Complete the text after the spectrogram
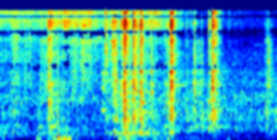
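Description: Ashes and metal parts clatter into a metal fire ring.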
